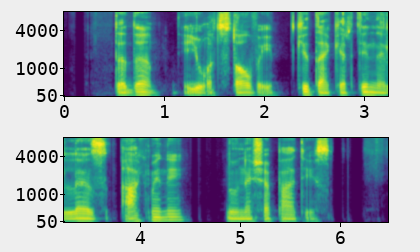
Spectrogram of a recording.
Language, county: Lithuanian, Klaipėda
